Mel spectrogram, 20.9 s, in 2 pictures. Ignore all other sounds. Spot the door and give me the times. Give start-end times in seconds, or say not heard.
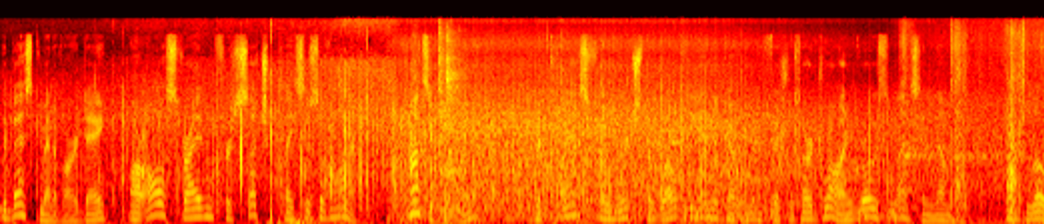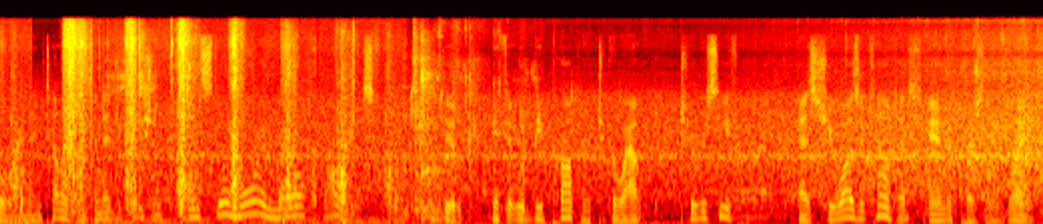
4.1-4.8, 14.3-15.1.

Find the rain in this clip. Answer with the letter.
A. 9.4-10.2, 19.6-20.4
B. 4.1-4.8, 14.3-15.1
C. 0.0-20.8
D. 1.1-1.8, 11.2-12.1
C.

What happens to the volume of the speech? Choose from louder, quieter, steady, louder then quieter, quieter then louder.
steady.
